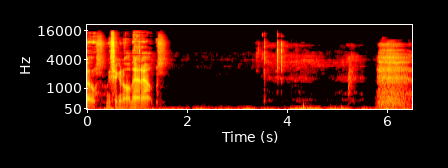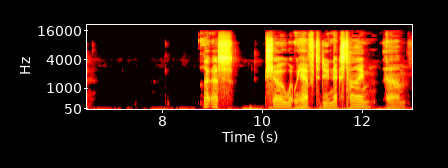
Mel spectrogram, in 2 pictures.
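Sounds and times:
soft clicks: 3.4 - 4.0
man sighing: 5.8 - 6.6.

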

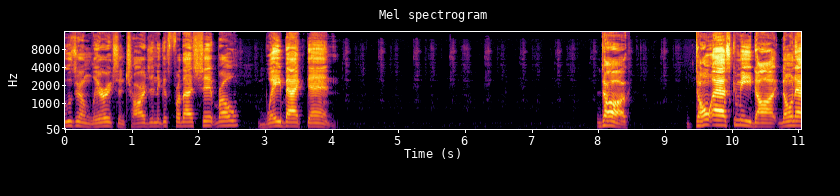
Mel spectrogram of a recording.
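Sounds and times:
faint ticks: 3.9 - 9.5.

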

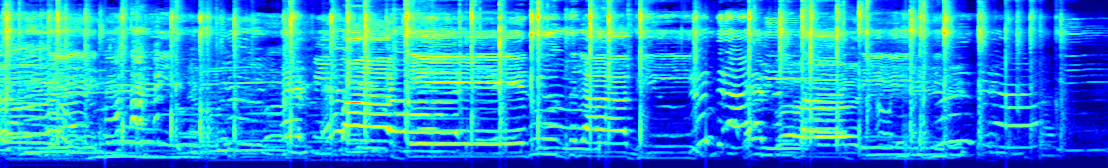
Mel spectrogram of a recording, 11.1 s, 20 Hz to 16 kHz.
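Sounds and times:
people singing drawn-out notes: 0.0 - 6.9
people clapping rhythmically: 0.0 - 11.0.

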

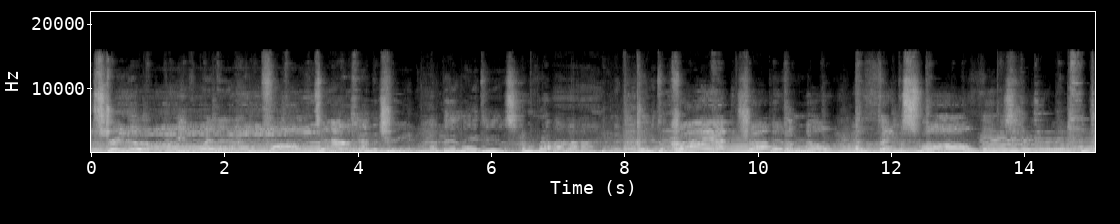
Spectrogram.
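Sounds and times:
person singing: 0.0 - 15.0
upright double bass: 0.0 - 15.0.

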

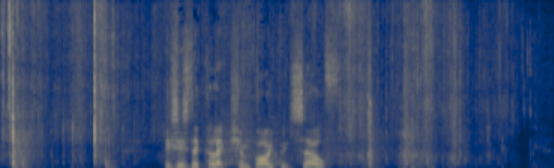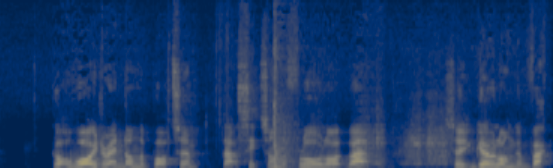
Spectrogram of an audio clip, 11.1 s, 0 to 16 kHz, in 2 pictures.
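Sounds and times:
plastic wrap crinkling: 0.0 - 5.4.

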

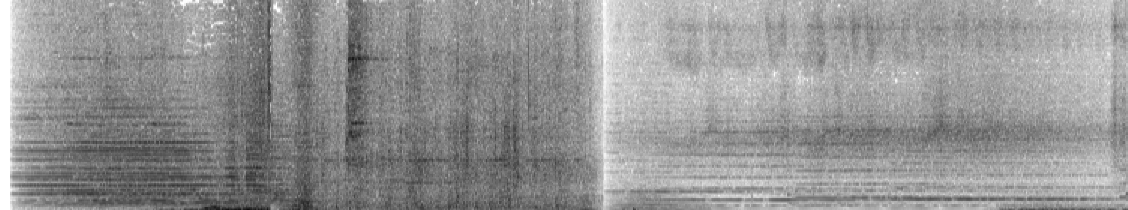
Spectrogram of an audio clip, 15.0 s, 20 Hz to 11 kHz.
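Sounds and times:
train horn blast: 0.2 - 4.6
train passing rush: 0.6 - 8.0
heavy low rumble: 2.4 - 4.6.

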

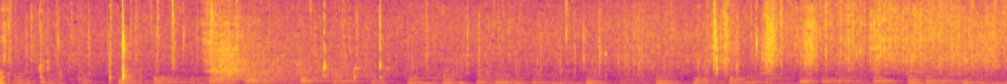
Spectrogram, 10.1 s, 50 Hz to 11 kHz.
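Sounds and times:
rice sizzling in frying pan: 0.2 - 10.0
spatula stirring in pan: 6.4 - 10.0.

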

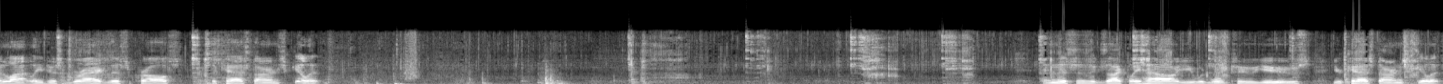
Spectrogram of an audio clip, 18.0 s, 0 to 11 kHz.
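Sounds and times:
eggs sizzling faintly: 0.0 - 18.0
spatula scraping a skillet: 0.6 - 1.7, 2.4 - 3.1, 7.8 - 9.8, 10.5 - 18.0.

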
